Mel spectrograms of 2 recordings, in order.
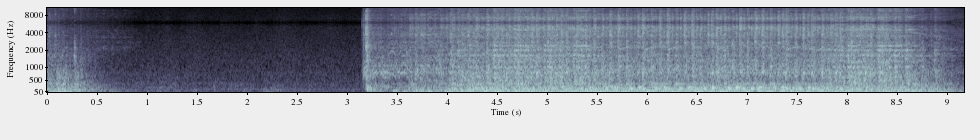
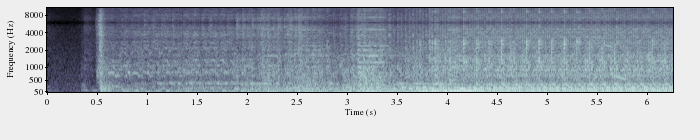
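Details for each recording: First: Nissan 33SD turbo diesel in a 1980 International Harvester Travelall, after oil, fuel and air filter service: starter cranks, engine catches roughly for seconds and dies; air in fuel system, bleed screw needs cracking and priming again. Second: Nissan SD33 turbo diesel in a 1980 International Harvester Travelall after oil, fuel and air filter service, fuel system primed to purge air: cranks, catches and settles to a steady, even clatter about four beats a second with no misses; normal idle.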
